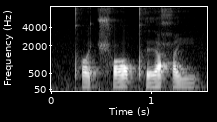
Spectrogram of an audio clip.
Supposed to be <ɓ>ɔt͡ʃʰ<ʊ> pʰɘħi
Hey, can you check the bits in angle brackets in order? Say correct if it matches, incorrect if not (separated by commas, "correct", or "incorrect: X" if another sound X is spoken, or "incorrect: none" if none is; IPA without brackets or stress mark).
incorrect: pʰ, incorrect: ɔ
